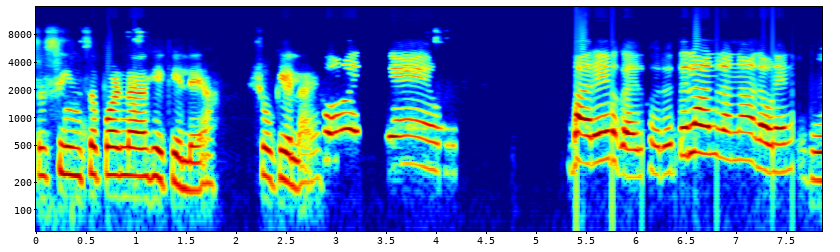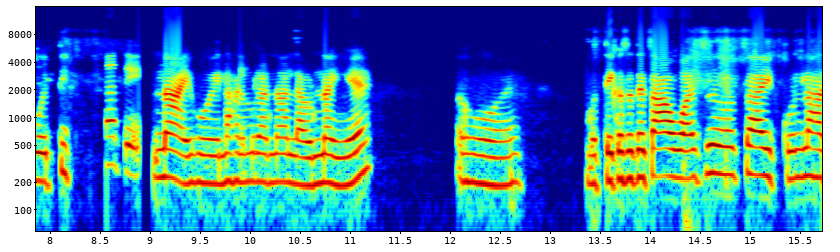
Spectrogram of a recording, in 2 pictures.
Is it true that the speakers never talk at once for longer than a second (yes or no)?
yes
